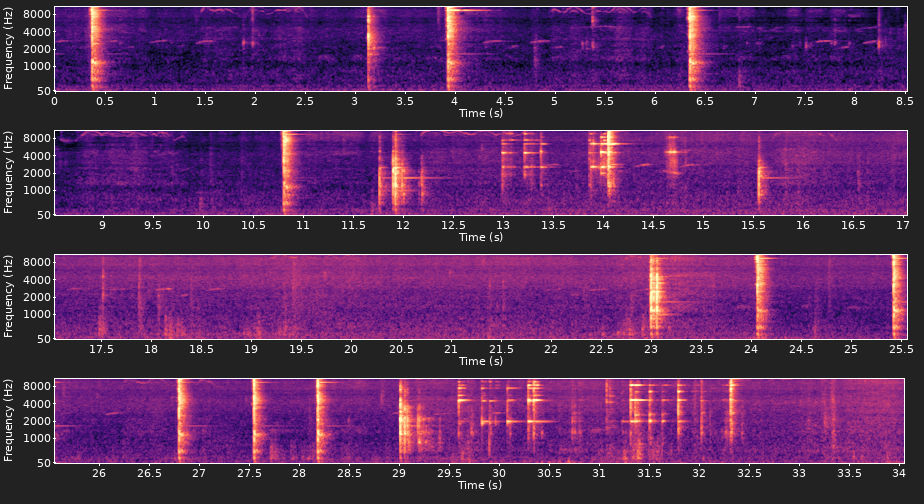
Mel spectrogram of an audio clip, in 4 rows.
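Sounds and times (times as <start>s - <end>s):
small tools tapping metal: 11.8s - 12.4s, 13.0s - 16.0s, 23.0s - 23.4s, 24.0s - 24.4s, 25.4s - 25.7s, 26.8s - 32.6s
hammer striking metal: 13.0s - 14.9s, 25.4s - 25.7s.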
